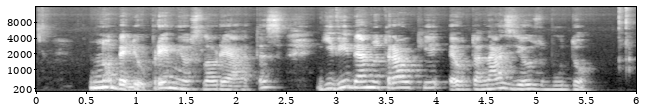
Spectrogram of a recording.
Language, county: Lithuanian, Marijampolė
